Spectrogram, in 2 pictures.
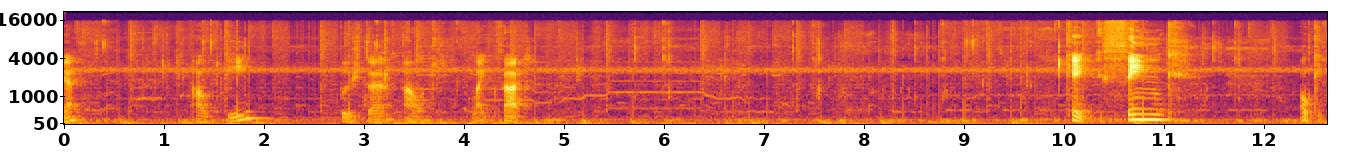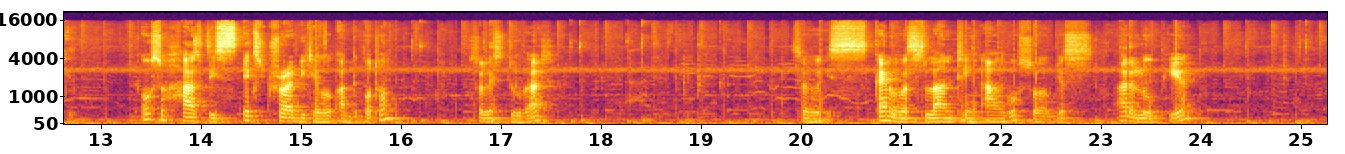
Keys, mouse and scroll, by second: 0.8 alt+e, 3.3 Tab, 3.6 scroll down 1, 4.3 scroll up 1, 4.5 Tab, 5.2 ctrl+s, 5.4 scroll down 3, 6.2 scroll up 2, 6.7 ctrl+s, 6.9-7.3 scroll down 1, 7.8 ctrl+s, 9.0 click, 9.5 ctrl+s, 9.8-10.1 scroll down 2, 10.1-11.5 middle drag, 13.3 middle click, 14.1 scroll up 1, 14.5-15.6 middle drag, 16.1 click, 16.4 Tab, 16.8 click, 17.4 ctrl+r, 18.8 KP_Decimal, 19.5 scroll down 1, 20.3-20.8 scroll down 1, 20.8 scroll up 1, 21.7 KP_Decimal, 22.1-22.9 scroll down 1, 22.9 ctrl+r, 24.4 ctrl+r, 25.0-25.2 drag.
